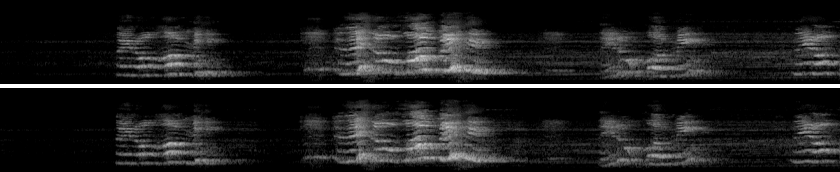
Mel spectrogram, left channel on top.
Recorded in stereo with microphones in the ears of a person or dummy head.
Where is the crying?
50° right (ahead or behind), 0.9 m.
